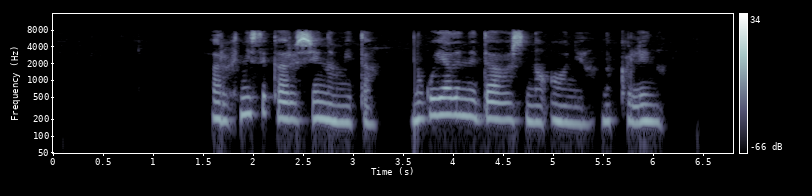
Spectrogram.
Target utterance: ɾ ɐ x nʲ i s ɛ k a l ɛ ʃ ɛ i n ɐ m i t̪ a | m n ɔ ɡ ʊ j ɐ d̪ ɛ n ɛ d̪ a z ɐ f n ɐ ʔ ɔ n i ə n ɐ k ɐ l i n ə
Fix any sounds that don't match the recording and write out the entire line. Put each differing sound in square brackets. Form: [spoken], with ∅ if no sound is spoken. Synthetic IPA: ɾ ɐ x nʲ i s ɛ k a [ɾ] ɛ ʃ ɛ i n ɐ m i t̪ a | m n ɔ ɡ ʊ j [a] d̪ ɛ n ɛ d̪ a [v] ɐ [ʃ] n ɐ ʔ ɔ n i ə n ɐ k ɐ l i n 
